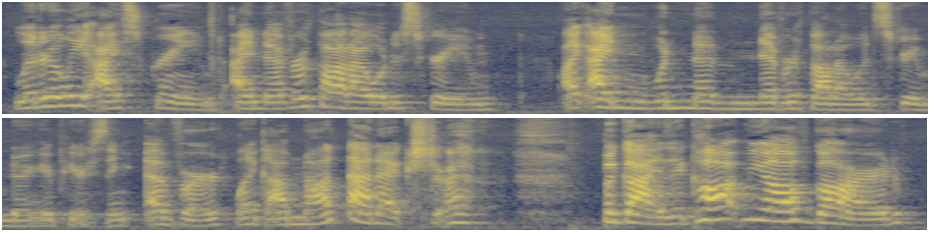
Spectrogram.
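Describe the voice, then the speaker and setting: Young woman, from California, vlogger, casual chat to camera, lots of "like" and "guys", bright tone. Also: medium pitch, a little fast, husky. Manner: chatty, animated, full of "like" and "guys".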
